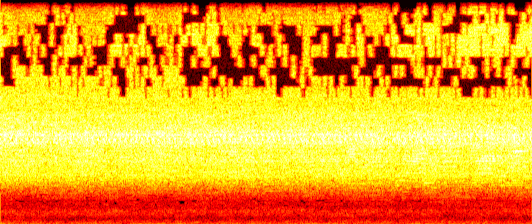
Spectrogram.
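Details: Cicadas in the bamboo grove of Yongsan Family Park on a summer day, a steady unbroken high buzzing drone filling the air, with low park rumble beneath.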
